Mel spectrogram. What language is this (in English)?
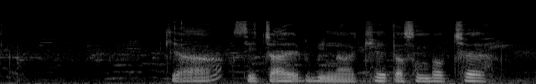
Magahi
